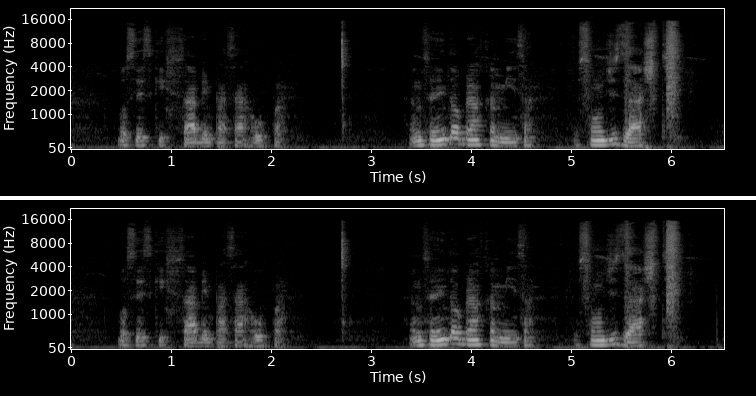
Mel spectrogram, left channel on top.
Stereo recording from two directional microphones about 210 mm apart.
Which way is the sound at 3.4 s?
30° left (ahead or behind).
